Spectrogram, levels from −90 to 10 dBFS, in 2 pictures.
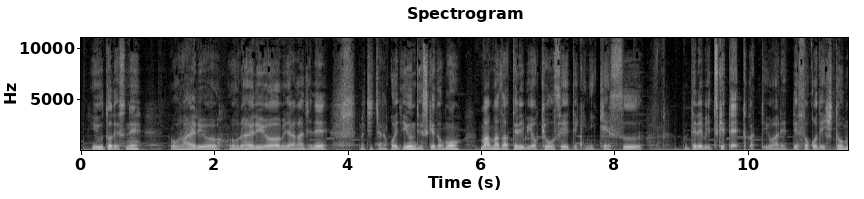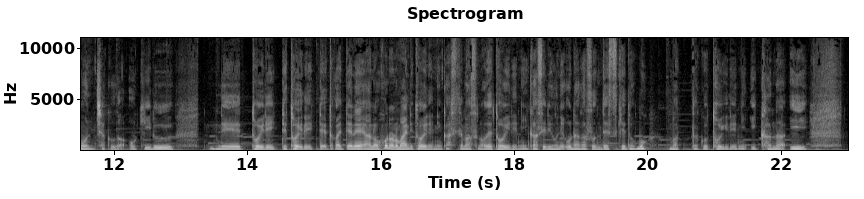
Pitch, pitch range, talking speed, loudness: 110 Hz, 100-125 Hz, 380 characters per minute, -26 LUFS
